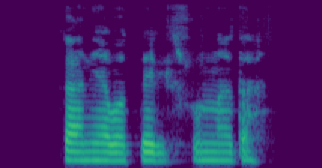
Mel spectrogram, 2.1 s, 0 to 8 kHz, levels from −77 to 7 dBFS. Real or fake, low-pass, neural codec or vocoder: real; 7.2 kHz; none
